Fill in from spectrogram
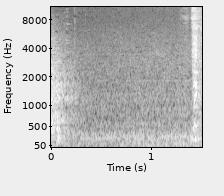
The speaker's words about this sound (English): What did you just do? I made water come out of my nose.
